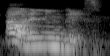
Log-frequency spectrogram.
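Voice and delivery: ordinary delivery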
